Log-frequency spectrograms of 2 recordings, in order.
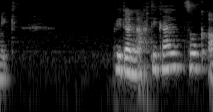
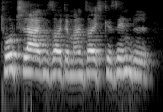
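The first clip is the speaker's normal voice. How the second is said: loud, firm call for violence; a man in the mob calling out loud; loud and clear demand; 13 dB louder than usual. A narrator's reading. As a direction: demand it loudly over the crowd. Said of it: "forderte laut und klar".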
